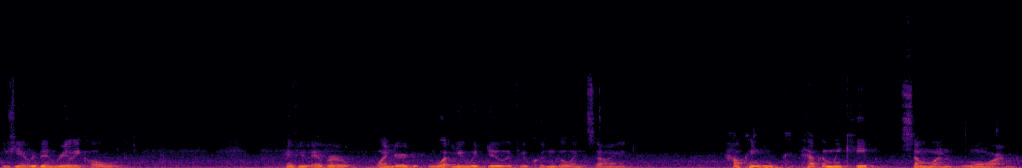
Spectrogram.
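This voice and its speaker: A man's voice: low-pitched, slow, highs cut off. An older man reading a children's picture book aloud, with folksy, grandfatherly asides spoken directly to young listeners. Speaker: storybook reader. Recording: roomy echo, distant mic, noisy background.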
